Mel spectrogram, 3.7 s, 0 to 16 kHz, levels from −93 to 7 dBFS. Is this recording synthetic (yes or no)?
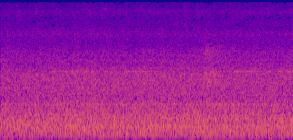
yes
